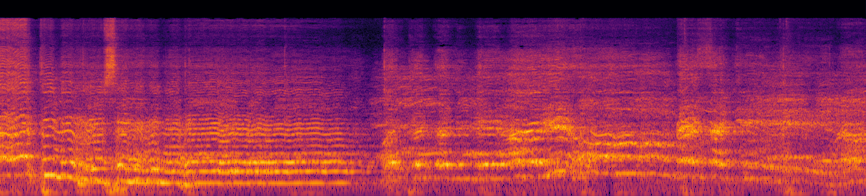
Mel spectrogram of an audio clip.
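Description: Male voices chanting a noha, a Shia lament for Imam Husayn, sung in long, wavering held notes.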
